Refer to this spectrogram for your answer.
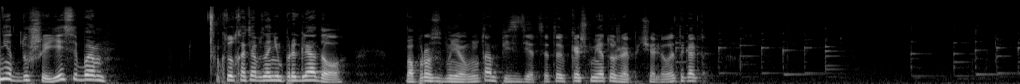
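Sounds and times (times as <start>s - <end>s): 
speech: 0.0s - 1.2s, 2.1s - 7.2s
melodic electronic phone ringtone during a call: 6.7s - 10.1s.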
